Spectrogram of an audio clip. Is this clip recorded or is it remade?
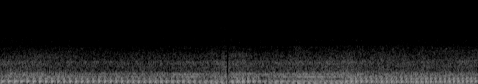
recorded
